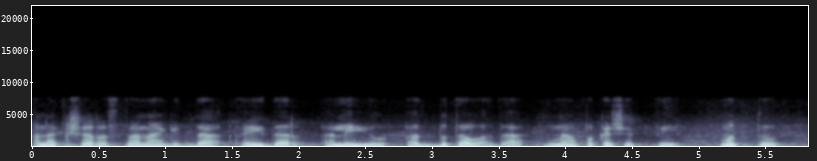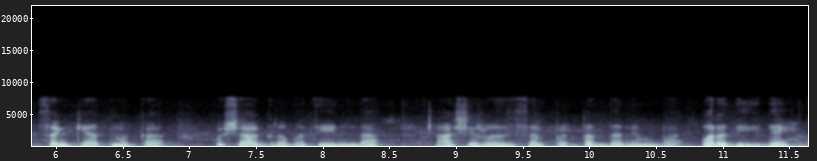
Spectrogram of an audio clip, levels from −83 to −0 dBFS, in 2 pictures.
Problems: none marked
